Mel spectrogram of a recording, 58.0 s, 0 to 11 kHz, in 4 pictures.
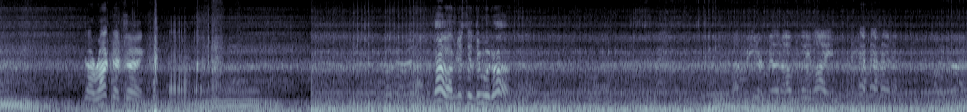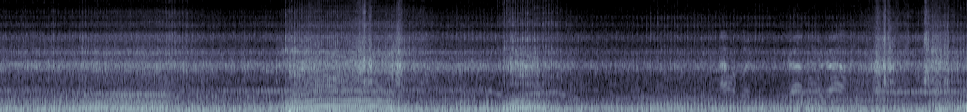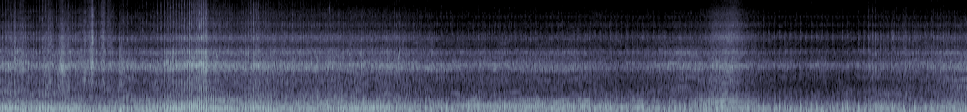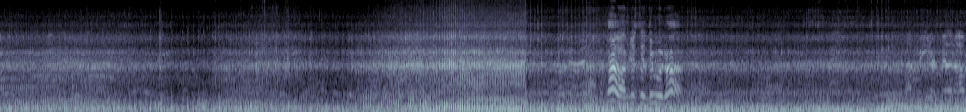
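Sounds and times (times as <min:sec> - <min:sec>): off-road engines droning: 0:00.0 - 0:58.0.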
